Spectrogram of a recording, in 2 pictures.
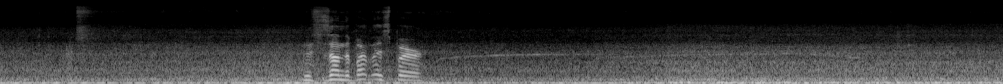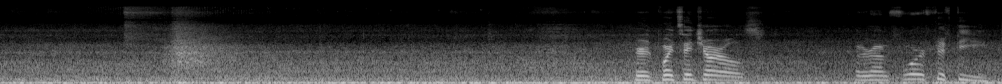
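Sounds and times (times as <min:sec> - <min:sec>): freight train rumbling: 0:00.0 - 0:20.0
brief hiss: 0:11.2 - 0:12.5.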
